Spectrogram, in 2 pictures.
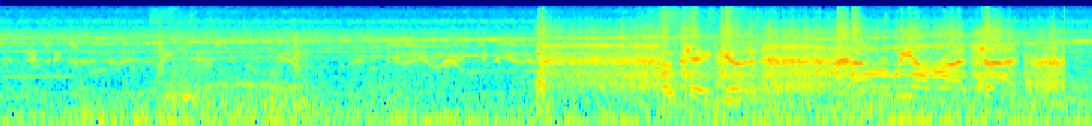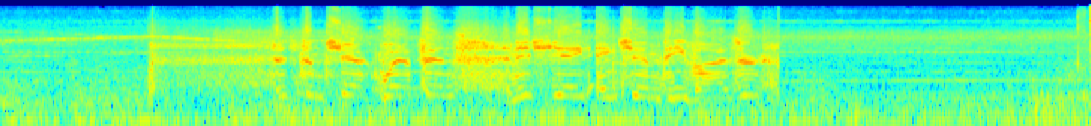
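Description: A jet engine hums and rumbles steadily nearby.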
